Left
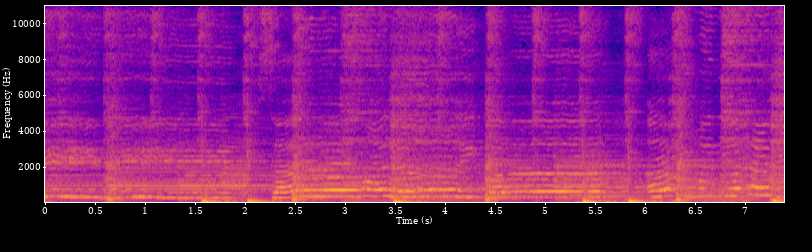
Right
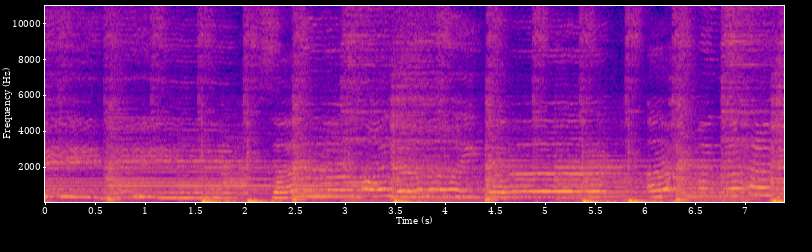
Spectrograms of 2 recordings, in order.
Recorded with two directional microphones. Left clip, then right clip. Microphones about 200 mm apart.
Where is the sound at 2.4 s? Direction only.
25° left (ahead or behind).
